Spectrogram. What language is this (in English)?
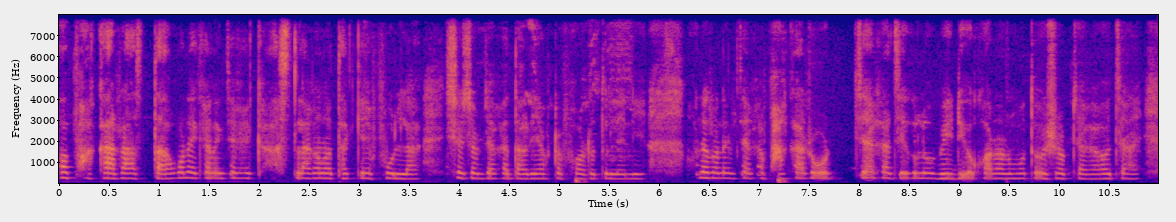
Bangla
